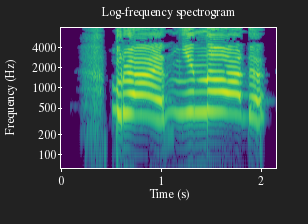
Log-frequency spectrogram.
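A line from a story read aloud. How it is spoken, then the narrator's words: Tearful pleading. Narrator (Russian): взмолился Шон со слезами на глазах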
